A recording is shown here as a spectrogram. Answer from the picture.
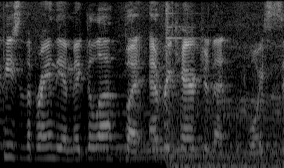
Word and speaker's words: amygdala: I pronounce it like the way the brain... Yeah, the brain. The piece of the brain. Yeah, I always say the piece of the brain, the amygdala, but every character that voices it here says amygdala.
